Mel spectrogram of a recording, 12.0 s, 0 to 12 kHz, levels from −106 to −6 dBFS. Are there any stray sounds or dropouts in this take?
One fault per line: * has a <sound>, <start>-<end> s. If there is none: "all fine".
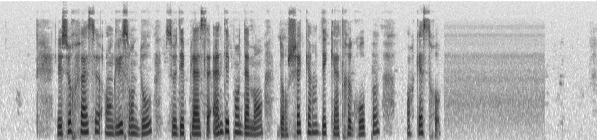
all fine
